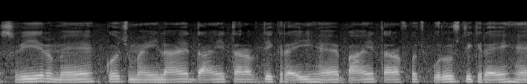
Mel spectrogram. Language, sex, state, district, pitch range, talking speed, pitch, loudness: Hindi, male, Uttar Pradesh, Etah, 115-125 Hz, 180 wpm, 120 Hz, -20 LUFS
